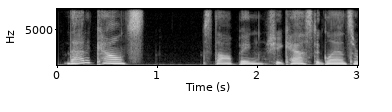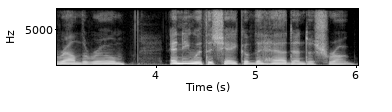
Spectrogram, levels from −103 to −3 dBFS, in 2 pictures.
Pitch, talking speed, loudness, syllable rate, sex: 195 Hz, 200 wpm, -18 LUFS, 5.4 syllables/s, female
